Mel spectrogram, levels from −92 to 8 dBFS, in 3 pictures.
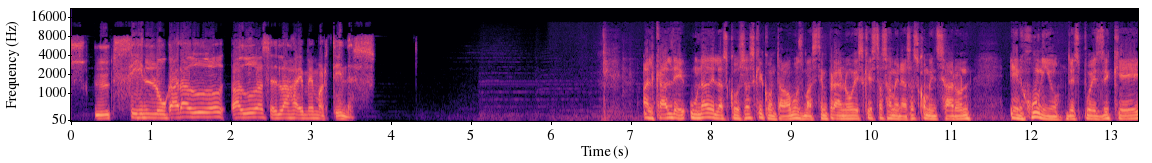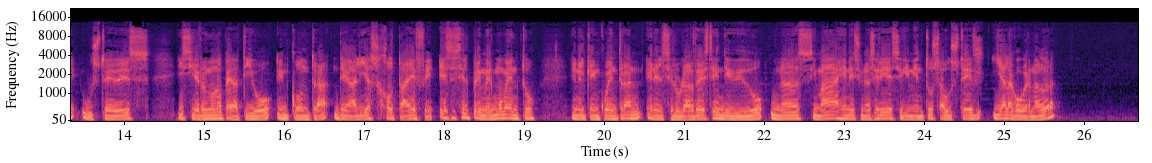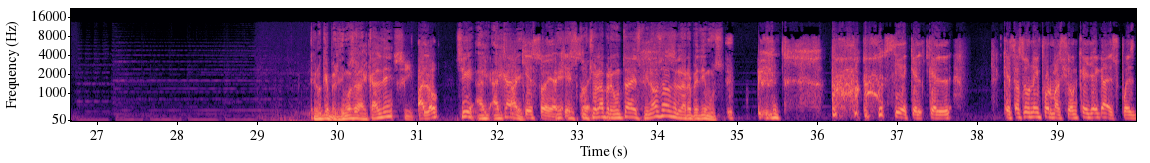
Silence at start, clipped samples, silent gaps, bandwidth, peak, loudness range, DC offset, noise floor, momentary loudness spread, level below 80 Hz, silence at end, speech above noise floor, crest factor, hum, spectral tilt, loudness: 0 s; under 0.1%; none; 13.5 kHz; -2 dBFS; 5 LU; under 0.1%; -67 dBFS; 5 LU; -42 dBFS; 0 s; 50 dB; 16 dB; none; -4.5 dB/octave; -17 LUFS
